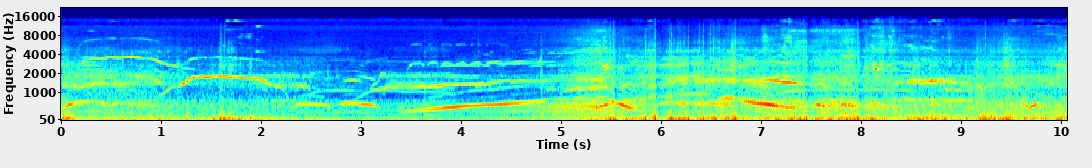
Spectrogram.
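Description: Riders of a Mondial Turbine Flasher thrill ride yelling and whooping in long rising and falling cries as the gondola swings and flips upside down, over heavy wind rumble on the microphone.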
